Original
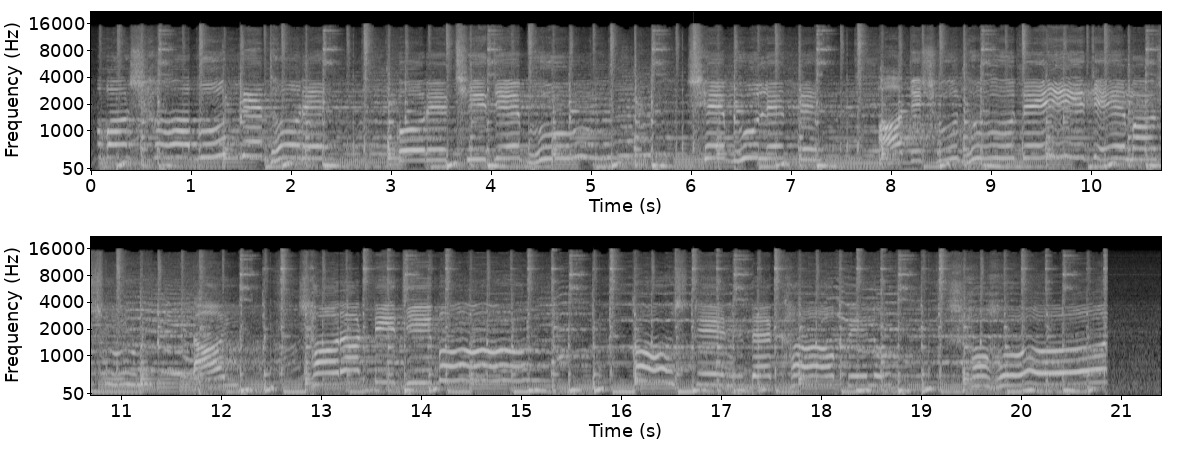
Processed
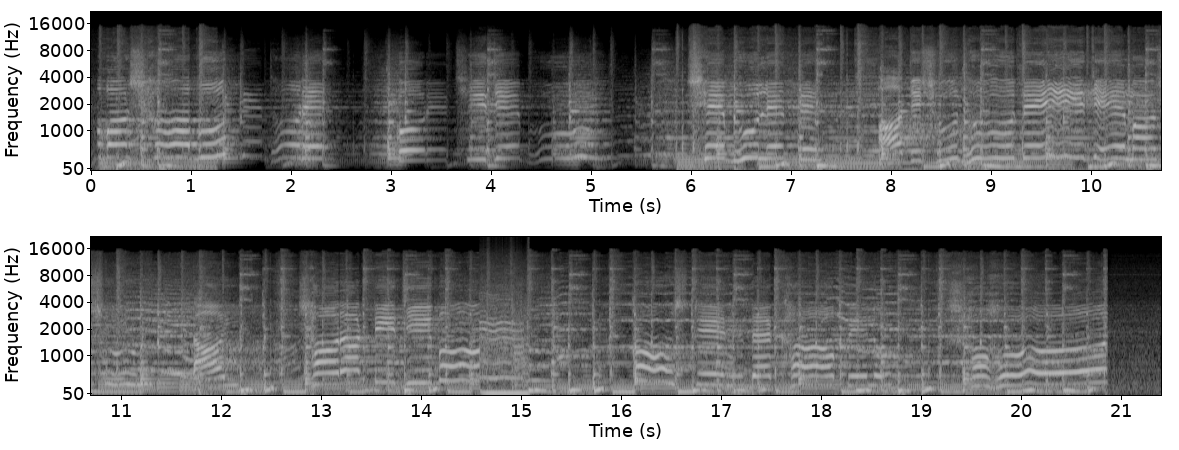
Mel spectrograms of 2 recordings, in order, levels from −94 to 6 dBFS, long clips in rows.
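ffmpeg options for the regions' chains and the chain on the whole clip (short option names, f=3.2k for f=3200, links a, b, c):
-filter_complex "[0:a]asettb=1/sr,asplit=3[a][b][c];[a]atrim=end=1.274[d];[b]atrim=start=1.27:end=5.87,asetpts=PTS-STARTPTS,afade=t=in:d=0.004:c=qsin,afade=t=out:st=4.596:d=0.004:c=qsin,highpass=310,lowpass=7.3k,aeval=exprs='val(0)*pow(10,-24*(0.5-0.5*cos(2*PI*1.1*n/s))/20)':c=same[e];[c]atrim=start=5.866[f];[d][e]acrossfade=d=0.004:c1=hsin:c2=qsin[g];[g][f]acrossfade=d=0.004:c1=qsin:c2=hsin,asettb=1/sr,asplit=3[h][i][j];[h]atrim=end=14.594[k];[i]atrim=start=14.59:end=15.09,asetpts=PTS-STARTPTS,afade=t=in:d=0.004:c=qsin,afade=t=out:st=0.496:d=0.004:c=qsin,aeval=exprs='abs(val(0))':c=same,afreqshift=69[l];[j]atrim=start=15.086[m];[k][l]acrossfade=d=0.004:c1=hsin:c2=qsin[n];[n][m]acrossfade=d=0.004:c1=qsin:c2=hsin,aemphasis=mode=reproduction:type=50kf,acrossover=split=7200[o][p];[p]acompressor=threshold=-44dB:ratio=4:attack=1:release=60[q];[o][q]amix=inputs=2:normalize=0,highshelf=f=8.5k:g=7,volume=-3.5dB"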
